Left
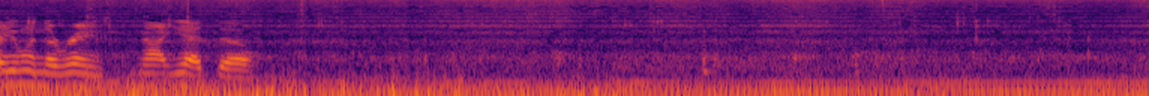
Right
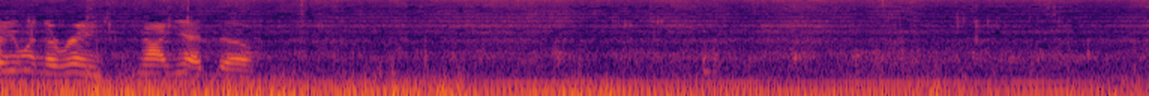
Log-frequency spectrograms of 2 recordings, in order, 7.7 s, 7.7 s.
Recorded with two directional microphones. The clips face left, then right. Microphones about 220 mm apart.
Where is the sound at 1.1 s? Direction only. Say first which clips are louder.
Left 8 dB; 25° left (ahead or behind).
